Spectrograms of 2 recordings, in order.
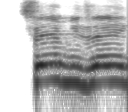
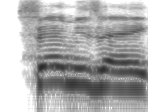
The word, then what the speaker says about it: Sami Zayn: Sami Zayn gets the dub. I said all of that just to say it wrong. Sami Zayn gets the dub.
